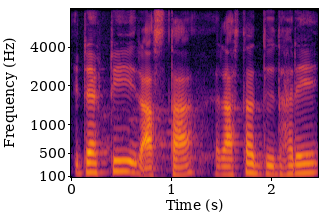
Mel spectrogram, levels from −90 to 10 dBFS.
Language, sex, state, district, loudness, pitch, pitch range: Bengali, male, West Bengal, North 24 Parganas, -19 LUFS, 155 Hz, 140-170 Hz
